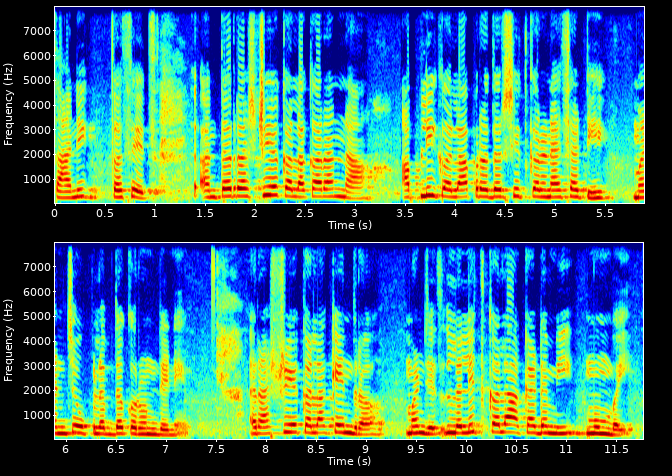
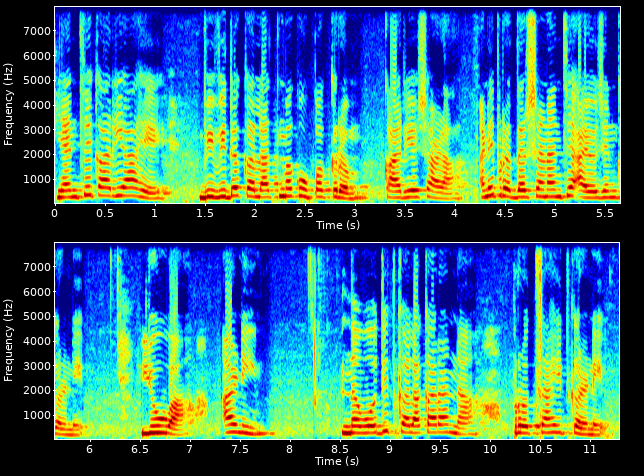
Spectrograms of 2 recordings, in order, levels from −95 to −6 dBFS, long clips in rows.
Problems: constant background noise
